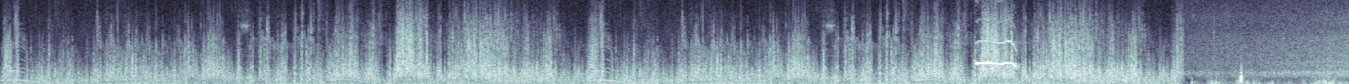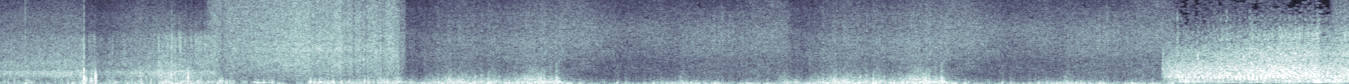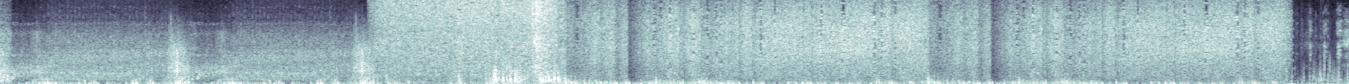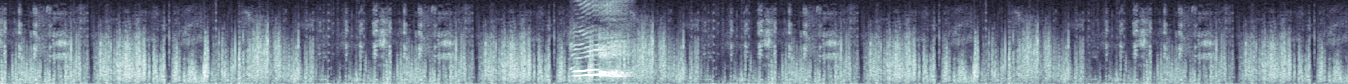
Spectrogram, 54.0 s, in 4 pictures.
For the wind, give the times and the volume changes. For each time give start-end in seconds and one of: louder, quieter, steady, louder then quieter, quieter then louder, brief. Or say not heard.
0.0-53.9 louder then quieter.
